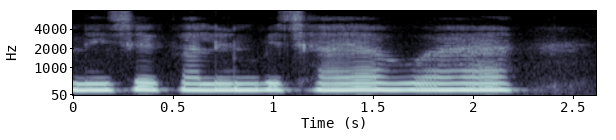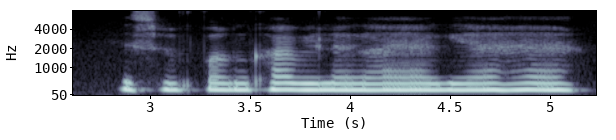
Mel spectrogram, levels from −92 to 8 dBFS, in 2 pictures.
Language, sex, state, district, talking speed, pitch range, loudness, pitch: Hindi, female, Jharkhand, Palamu, 125 wpm, 220-225 Hz, -11 LUFS, 220 Hz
